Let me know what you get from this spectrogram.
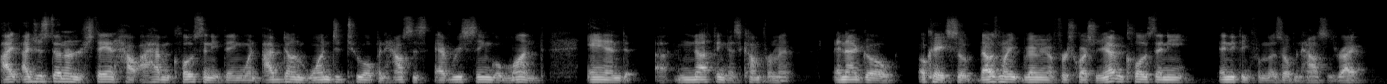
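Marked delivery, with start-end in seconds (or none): none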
